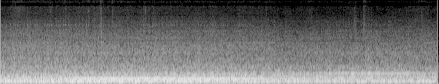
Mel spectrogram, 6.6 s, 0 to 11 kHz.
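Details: VW Mk4 (1999–2005, pressed-in front bearings) driving, with a steady low droning growl: worn front wheel bearing, which is then replaced.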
